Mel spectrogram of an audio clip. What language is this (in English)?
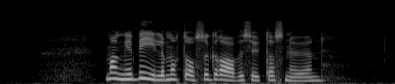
Norwegian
